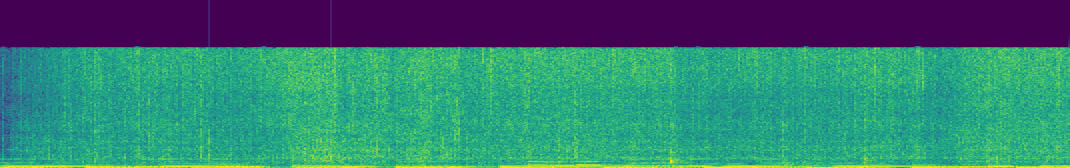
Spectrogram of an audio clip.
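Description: Onion and chilli sizzling loudly in hot oil in a frying pan, with water added to the pan and a spatula stirring through it; the sizzle starts suddenly and stops suddenly. Background music with a steady beat plays underneath.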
